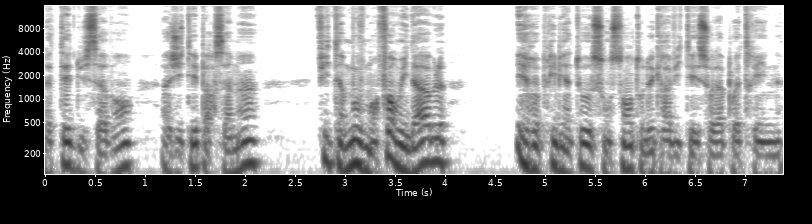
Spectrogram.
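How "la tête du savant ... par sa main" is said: plain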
